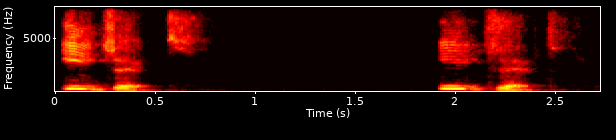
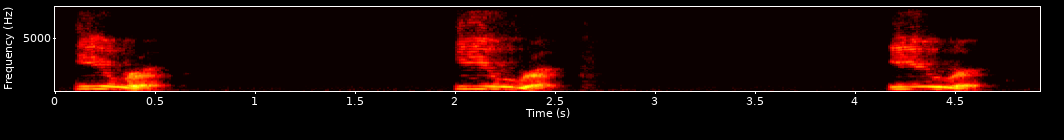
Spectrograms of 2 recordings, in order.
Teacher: O som da letra E no início da palavra, ela tem o som de I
